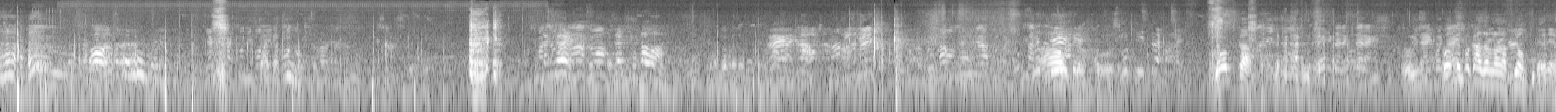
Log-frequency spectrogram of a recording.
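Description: Young men shout and call to each other across an open playing field outdoors.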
